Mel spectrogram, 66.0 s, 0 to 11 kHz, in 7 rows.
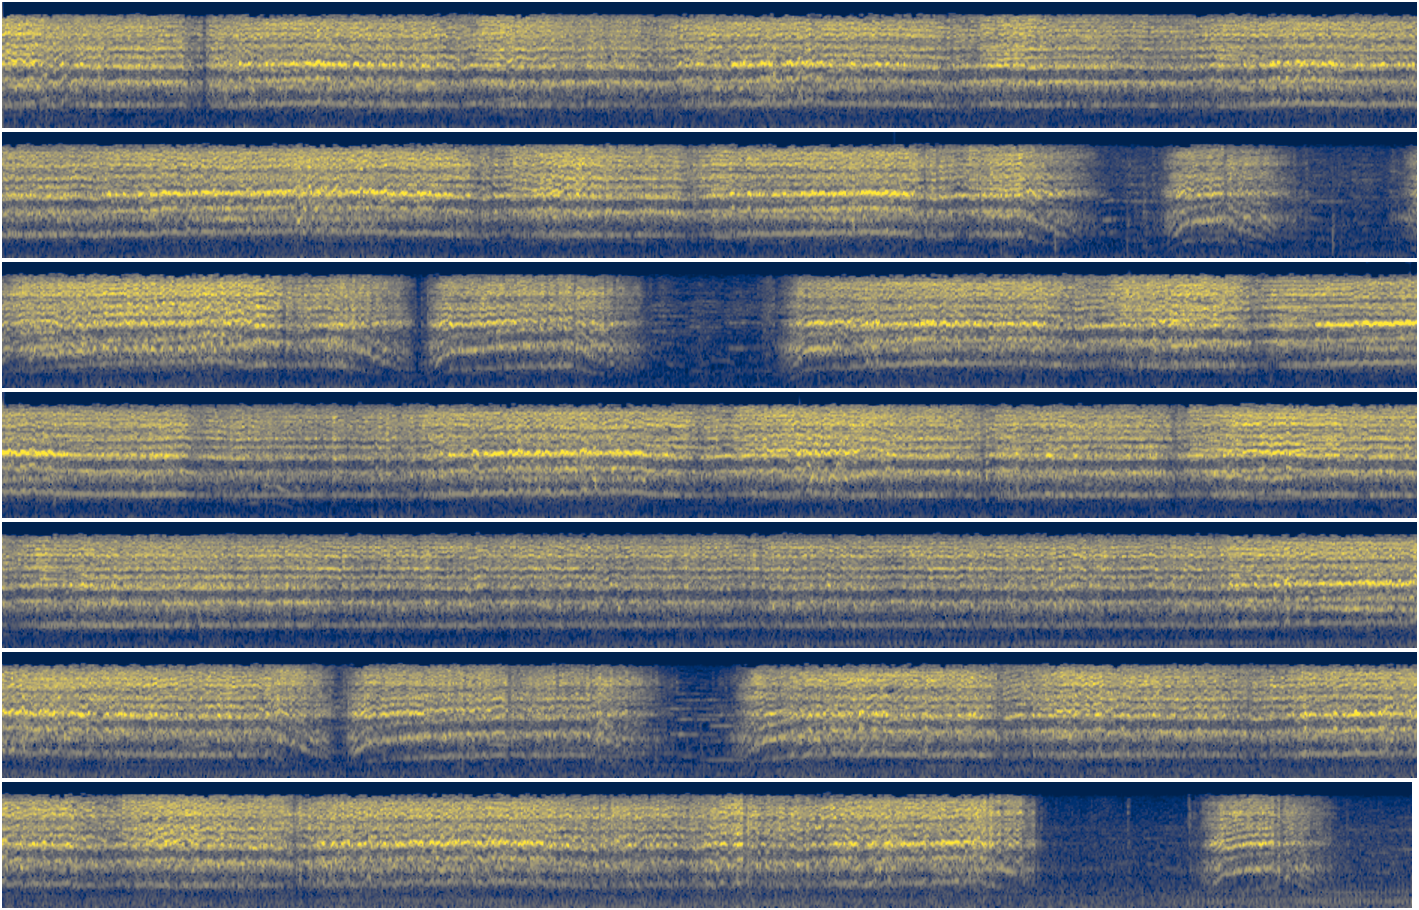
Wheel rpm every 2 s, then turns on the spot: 160, 160, 160, 160, 160, 160, 160, 160, 60, 70, 130, 60, 120, 160, 160, 160, 160, 160, 160, 160, 160, 160, 160, 160, 130, 110, 120, 160, 160, 160, 160, 120, 30.
none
